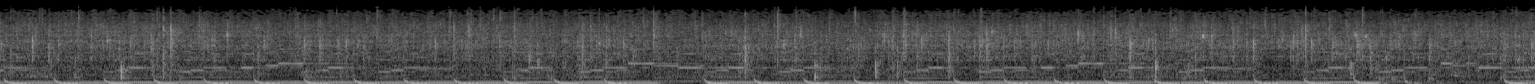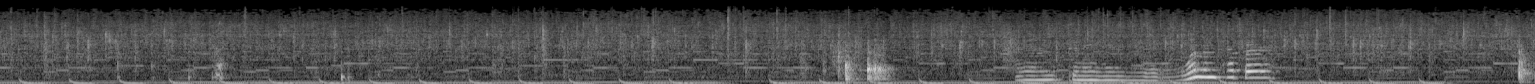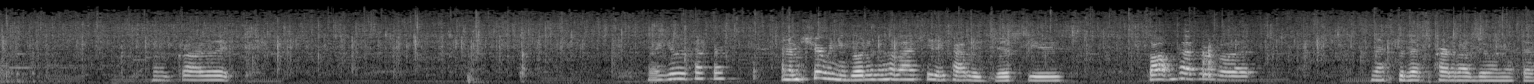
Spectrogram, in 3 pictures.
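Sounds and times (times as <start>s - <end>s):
background music with bass line: 0.0s - 31.6s
chicken sizzling in frying pan: 0.0s - 46.0s.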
